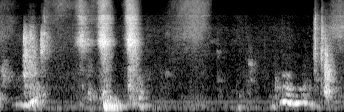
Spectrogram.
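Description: A few short rustles and knocks from people handling hymnals in a small room, with a brief murmured voice about three and a half seconds in.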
